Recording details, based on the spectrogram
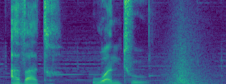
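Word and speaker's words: Avatr 12: On la prononce Avatar 1-2.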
